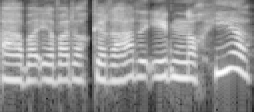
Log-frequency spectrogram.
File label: loading, de; Cookie Run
